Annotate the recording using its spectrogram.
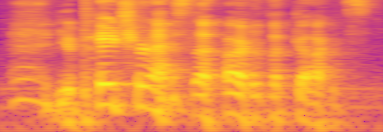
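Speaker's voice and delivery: high, loud mock scolding broken by laughs; gleeful loud ribbing, laughing between phrases; laughing taunt. Real, not acted. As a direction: taunt your friend while cracking up.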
